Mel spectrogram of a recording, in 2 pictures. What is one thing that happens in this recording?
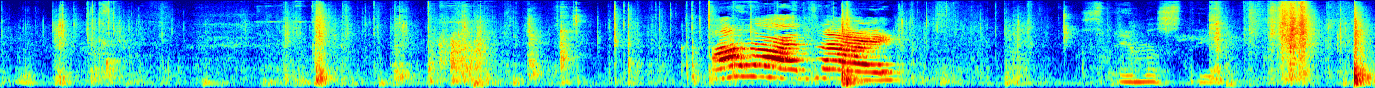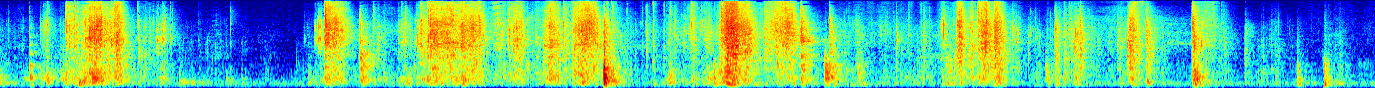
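Wrapping paper crinkles and tears as a gift is unwrapped.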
